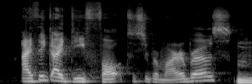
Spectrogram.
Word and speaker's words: Super Mario Bros: me ask you something do you pronounce this Super Mario Brothers or Super Mario Bros I I alternate for sure um like I I I think I default to Super Mario Bros like when I'm just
